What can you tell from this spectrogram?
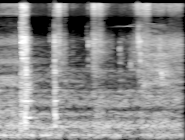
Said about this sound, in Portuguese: Deixa eu tomar água. tá muito gelada. Merda. É garrafa térmica, né? E vai ficar gelada para sempre a água.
